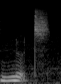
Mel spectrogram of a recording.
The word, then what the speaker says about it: Nut: The first one is Nut. Nut. How do you spell that?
